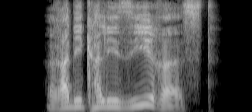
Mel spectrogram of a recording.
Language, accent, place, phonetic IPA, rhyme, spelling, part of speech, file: German, Germany, Berlin, [ʁadikaliˈziːʁəst], -iːʁəst, radikalisierest, verb, De-radikalisierest.ogg
- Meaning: second-person singular subjunctive I of radikalisieren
